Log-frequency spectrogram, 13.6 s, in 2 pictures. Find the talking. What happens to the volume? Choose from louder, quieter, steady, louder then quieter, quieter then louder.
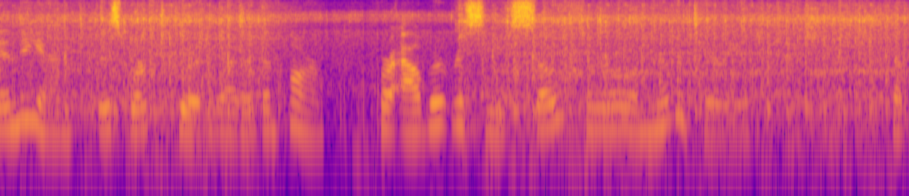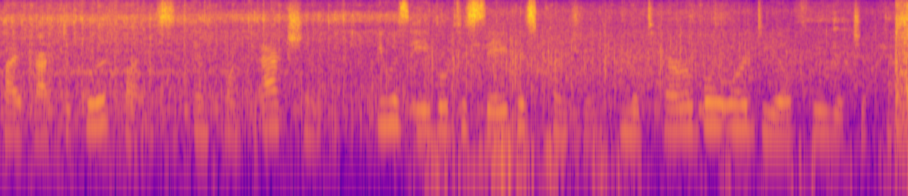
steady.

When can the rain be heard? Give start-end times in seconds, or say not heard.
0.0-13.5.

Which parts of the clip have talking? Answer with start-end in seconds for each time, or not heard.
0.0-13.5.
